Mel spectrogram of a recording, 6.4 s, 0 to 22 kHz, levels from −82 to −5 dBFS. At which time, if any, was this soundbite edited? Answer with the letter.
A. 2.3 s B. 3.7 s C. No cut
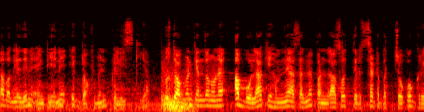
A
